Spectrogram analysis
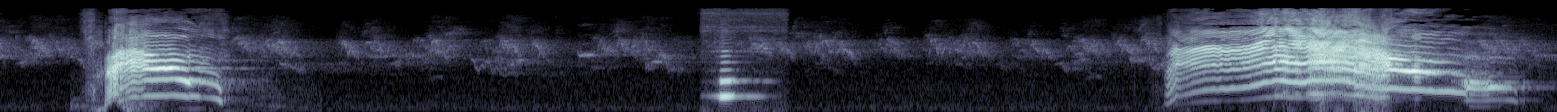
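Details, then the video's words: Jasper, a female domestic cat making enraged, crazy sounds, recorded for a cat vocal library: a short rising-falling meow, a faint brief chirp, then a long, loud, harsh wail that wavers and trails off, with silence between. "Meow - Cat Vocal Library Showcase"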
